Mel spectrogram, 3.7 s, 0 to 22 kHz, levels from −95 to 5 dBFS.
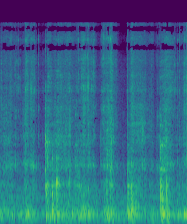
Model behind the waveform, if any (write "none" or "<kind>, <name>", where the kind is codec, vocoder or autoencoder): none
